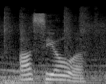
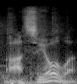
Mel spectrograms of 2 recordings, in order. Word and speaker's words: Osceola: How do you pronounce that? I should be able to pronounce it, but I'm just blanking. Sorry, gang. Okay, here we go. – Osceola. – Osceola. All right, thank you.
